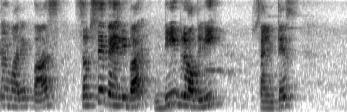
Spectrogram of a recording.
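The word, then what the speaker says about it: de Broglie: अब मैटर में कैसे वेव नेचर होता है उसकी जानकारी हमें डी ब्रॉगली, scientist डी ब्रॉगली, this Louis Victor डी ब्रॉगली या डी ब्रॉय भी प्रोनाउंस करते हैं इसको, डी ब्रॉय थ्योरी से हम उसको समझ सकते हैं।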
